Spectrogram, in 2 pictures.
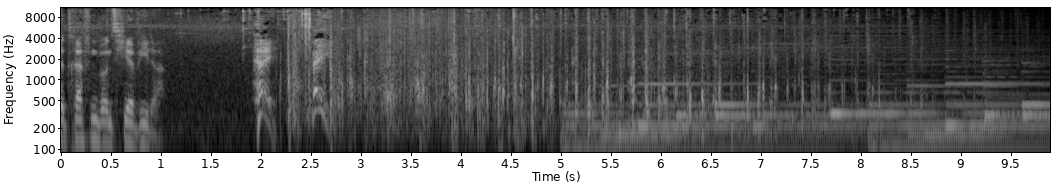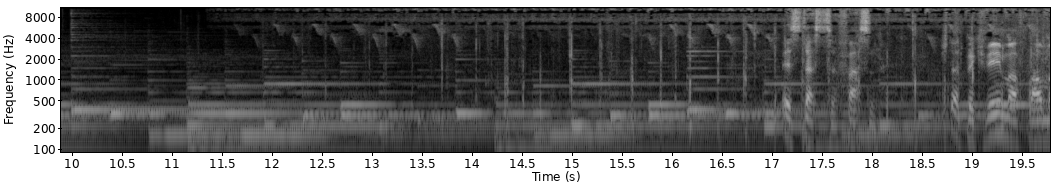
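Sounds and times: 
speech: 0.0s - 1.1s, 17.2s - 19.7s
hoofbeats of a ridden horse: 1.9s - 10.6s, 11.2s - 19.7s
sustained musical tones: 5.1s - 19.7s.

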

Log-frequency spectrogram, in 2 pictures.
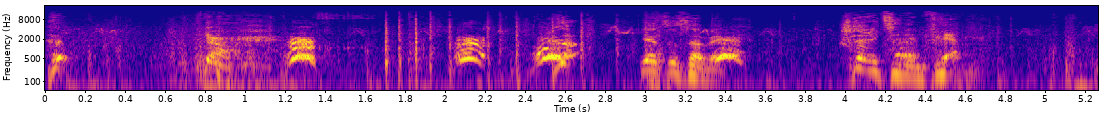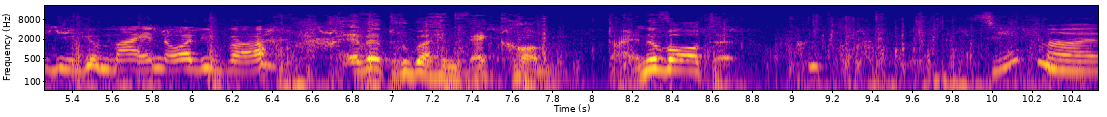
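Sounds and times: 
dog barking: 1.2s - 1.4s, 2.0s - 2.7s
speech: 3.0s - 9.3s, 10.0s - 10.5s.

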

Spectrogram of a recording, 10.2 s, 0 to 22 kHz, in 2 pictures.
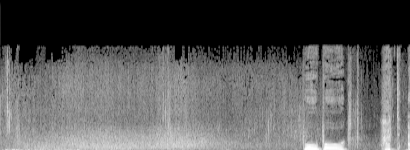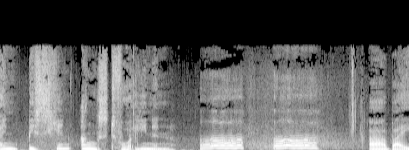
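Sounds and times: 
ocean waves washing onto a beach: 0.0s - 10.2s
speech: 3.8s - 8.3s, 9.8s - 10.2s.

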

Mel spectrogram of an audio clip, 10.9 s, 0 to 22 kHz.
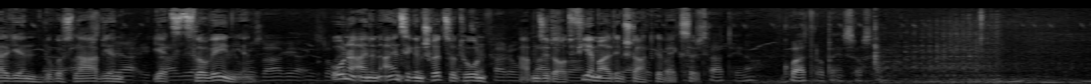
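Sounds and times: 
speech: 0.0s - 9.0s
old Land Rover engine rumble on a narrow winding asphalt road: 7.6s - 10.9s.

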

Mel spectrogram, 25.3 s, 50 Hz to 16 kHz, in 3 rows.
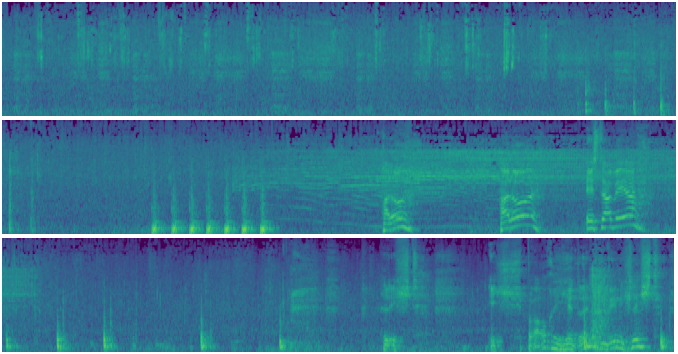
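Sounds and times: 
rain pattering in foul weather: 0.0s - 25.2s
knocking on the wooden door of a house: 10.3s - 11.9s
speech: 13.2s - 13.7s, 14.7s - 16.6s, 21.6s - 22.1s, 23.0s - 25.2s.

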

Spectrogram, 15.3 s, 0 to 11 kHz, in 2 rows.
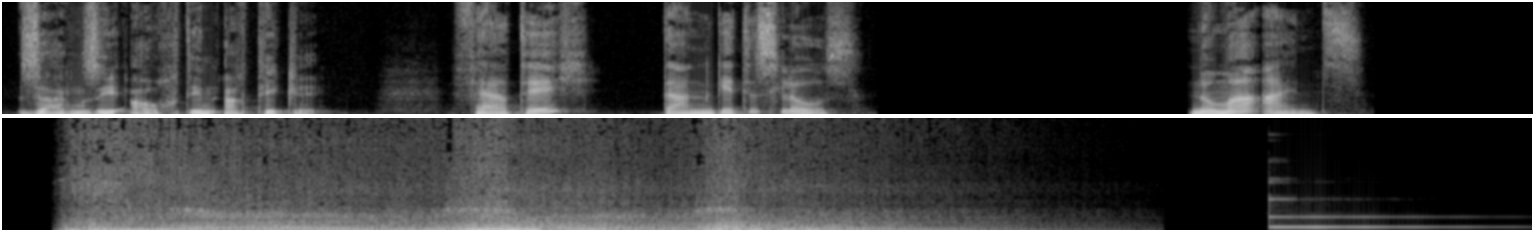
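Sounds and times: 
speech: 0.1s - 4.4s, 5.9s - 6.8s
car engine revving while driving: 7.9s - 13.4s.

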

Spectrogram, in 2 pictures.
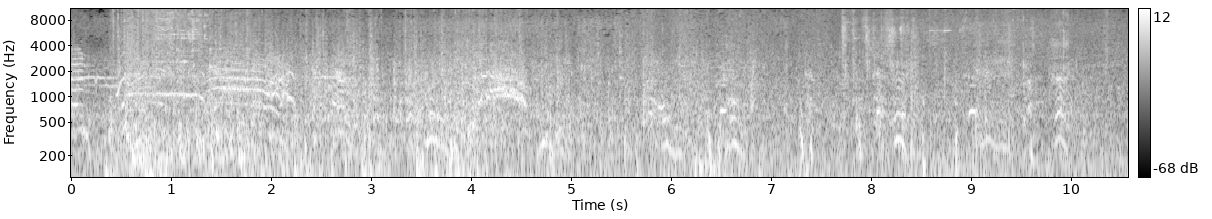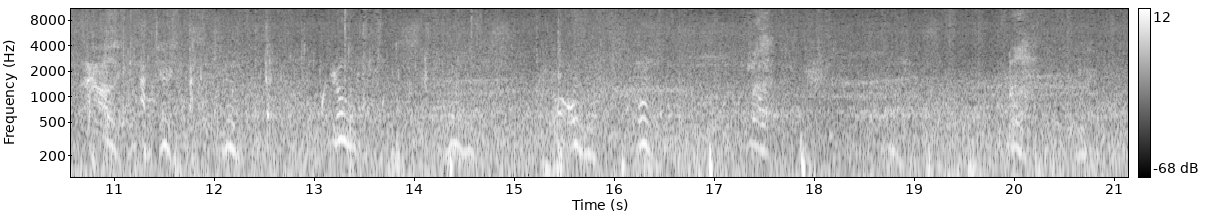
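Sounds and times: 
people shouting cries: 0.0s - 20.9s
churning whipped-up water: 0.0s - 21.1s
wooden boat smashing against jagged rocks: 0.3s - 16.4s
wood splintering and cracking: 0.3s - 16.5s.

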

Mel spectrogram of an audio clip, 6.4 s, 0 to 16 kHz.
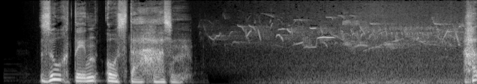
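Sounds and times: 
speech: 0.6s - 2.6s
several birds chirping and twittering: 0.6s - 6.3s
leaves rustling in a light spring wind: 3.0s - 6.3s.

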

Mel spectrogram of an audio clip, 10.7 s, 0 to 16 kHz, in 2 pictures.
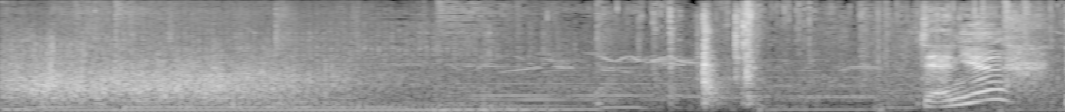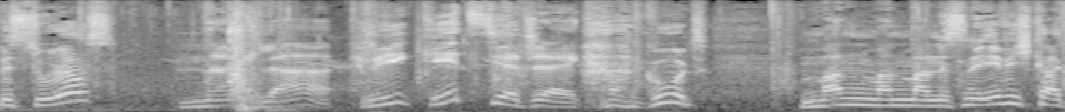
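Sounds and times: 
car engine rumbling and slowing to a stop: 0.0s - 7.6s
speech: 4.6s - 10.6s.

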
